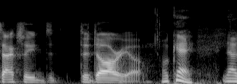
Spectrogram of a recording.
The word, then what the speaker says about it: D'Addario: one of the questions is, how do you pronounce D'Addario? Do you tell me? Right. So everybody usually says D'Addario, but Okay. it's actually D'Addario.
